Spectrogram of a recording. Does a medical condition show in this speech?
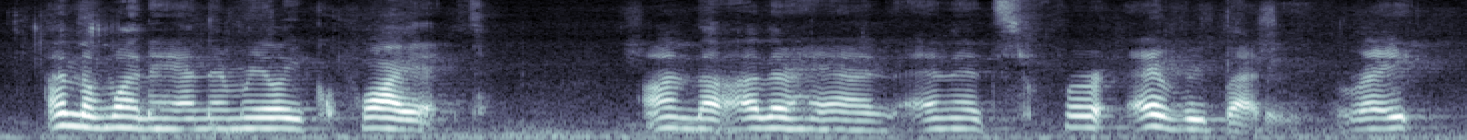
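Yes: cerebral palsy.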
